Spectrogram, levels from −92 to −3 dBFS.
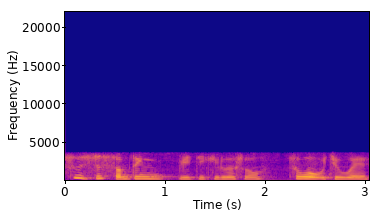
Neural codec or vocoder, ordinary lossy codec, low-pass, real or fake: none; none; 3.6 kHz; real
